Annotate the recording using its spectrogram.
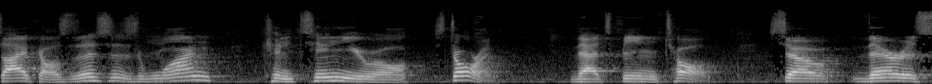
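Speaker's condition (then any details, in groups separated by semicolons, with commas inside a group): Spasticity, mild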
